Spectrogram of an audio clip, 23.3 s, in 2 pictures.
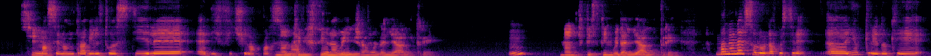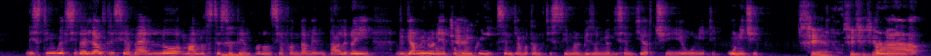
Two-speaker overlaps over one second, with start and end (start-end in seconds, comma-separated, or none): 3.4-4.8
